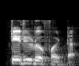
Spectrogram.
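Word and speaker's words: Pteridophyta: Division 1 थैलोफाइटा, division 2 ब्रायोफाइटा और division 3 टेरिडोफाइटा। इसकी spelling जो है वो पी से शुरू होती है लेकिन उसका जो प्रोनाउंसिएशन है वो टी से है, टेरिडोफाइटा।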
